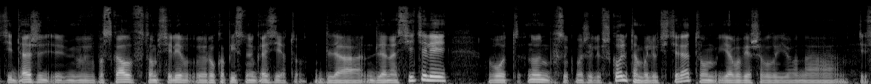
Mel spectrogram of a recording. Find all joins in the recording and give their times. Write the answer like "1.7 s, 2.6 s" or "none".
none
